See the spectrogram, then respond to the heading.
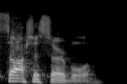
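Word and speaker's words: Sasha Srbulj: My guest today is Sasha Serbel.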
